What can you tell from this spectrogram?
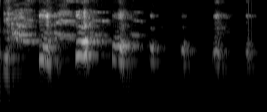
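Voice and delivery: high, trailing laughing fit; breathless giggles, high-pitched; helpless laughter. Real, not acted. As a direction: laugh until you're suffering. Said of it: "I am laughing so hard".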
